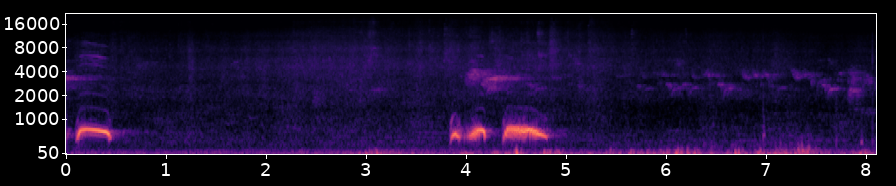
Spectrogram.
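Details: Spotted dove used as a lure to attract others gives one long coo, then after a pause a stuttered pair of coos and a drawn-out coo; soft rustling and distant bird twitter behind.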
